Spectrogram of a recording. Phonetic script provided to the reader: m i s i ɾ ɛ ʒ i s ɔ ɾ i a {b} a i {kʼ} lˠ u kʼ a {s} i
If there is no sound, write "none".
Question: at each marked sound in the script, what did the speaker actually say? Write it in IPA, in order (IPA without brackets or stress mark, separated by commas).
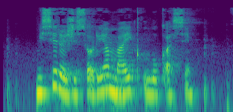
m, kʼ, s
